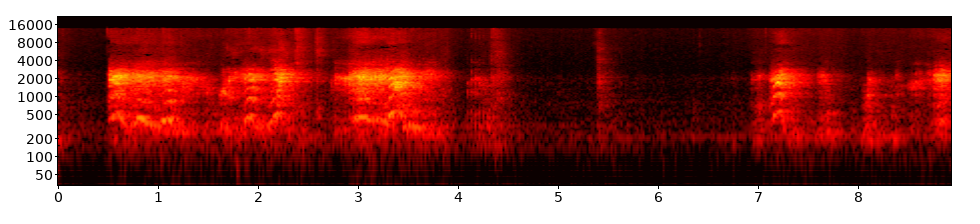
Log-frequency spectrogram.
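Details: Two Pomeranians playing and fighting, trading rapid, choppy snarls and yapping growls in quick clusters, falling quiet for about three seconds before another burst of snarling.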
